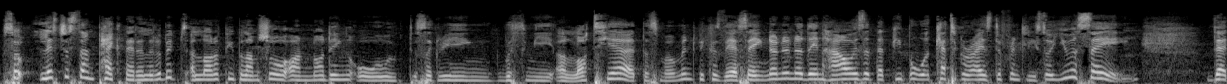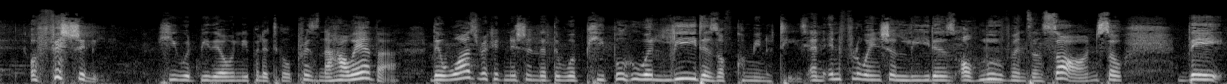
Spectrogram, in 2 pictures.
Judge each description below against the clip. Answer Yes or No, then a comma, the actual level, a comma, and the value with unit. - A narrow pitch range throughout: No, average, 4.2 semitones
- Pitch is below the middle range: No, high, 215 Hz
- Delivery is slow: No, average, 190 wpm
